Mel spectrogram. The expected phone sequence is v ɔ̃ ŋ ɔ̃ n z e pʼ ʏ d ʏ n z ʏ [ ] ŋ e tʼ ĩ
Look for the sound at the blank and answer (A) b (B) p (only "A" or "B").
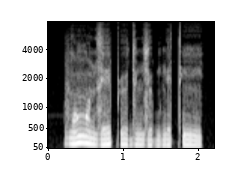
A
